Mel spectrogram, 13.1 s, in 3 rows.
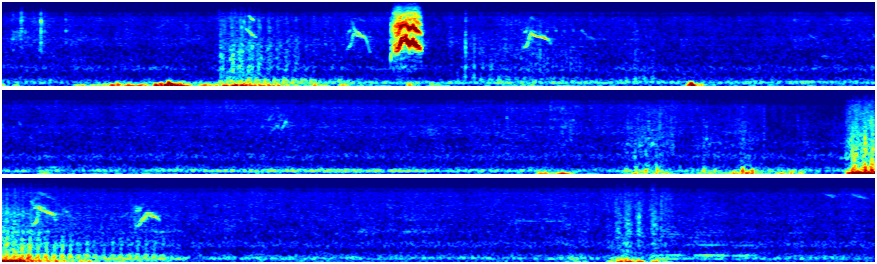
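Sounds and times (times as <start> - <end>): small birds chirping: 1.0 - 4.7, 8.6 - 9.6
low rumbling flutter: 7.6 - 9.4.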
